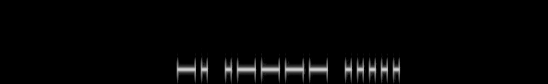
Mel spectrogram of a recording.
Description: Morse code, heard as a keyed tone, about 24 wpm, 700 Hz. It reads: N15
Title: Speed-Racing - Three Letter-Number Combinations - 20wpm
